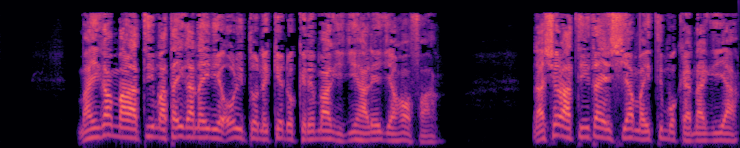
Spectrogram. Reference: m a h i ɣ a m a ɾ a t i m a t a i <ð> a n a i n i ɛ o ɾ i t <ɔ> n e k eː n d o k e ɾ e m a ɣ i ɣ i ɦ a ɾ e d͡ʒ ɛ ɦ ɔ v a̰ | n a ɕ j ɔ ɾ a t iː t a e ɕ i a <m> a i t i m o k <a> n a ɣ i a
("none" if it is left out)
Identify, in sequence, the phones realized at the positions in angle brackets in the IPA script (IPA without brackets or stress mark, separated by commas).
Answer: ɣ, o, m, ɛ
